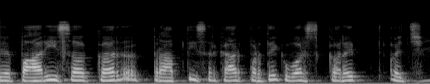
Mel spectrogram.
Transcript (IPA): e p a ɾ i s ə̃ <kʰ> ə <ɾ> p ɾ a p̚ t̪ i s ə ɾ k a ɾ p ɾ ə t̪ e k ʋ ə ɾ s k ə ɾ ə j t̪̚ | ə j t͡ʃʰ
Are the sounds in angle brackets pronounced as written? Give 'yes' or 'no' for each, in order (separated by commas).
no, yes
